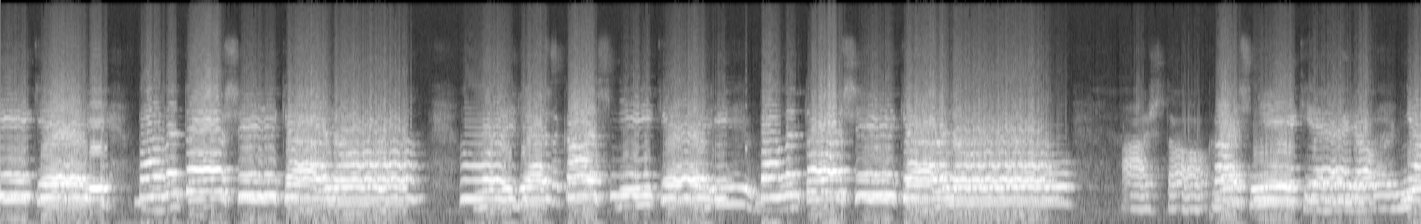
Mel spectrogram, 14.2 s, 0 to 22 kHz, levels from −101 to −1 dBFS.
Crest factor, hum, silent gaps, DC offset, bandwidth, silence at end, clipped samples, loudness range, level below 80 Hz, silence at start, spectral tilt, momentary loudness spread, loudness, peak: 6 dB; none; none; under 0.1%; 19 kHz; 0 s; 0.7%; 3 LU; -38 dBFS; 0 s; -5 dB/octave; 8 LU; -7 LUFS; 0 dBFS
